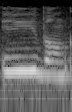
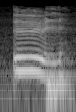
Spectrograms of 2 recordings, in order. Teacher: Ü goes a little bit more down, it goes Übung, and Ö goes more up, so it's Öl.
